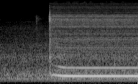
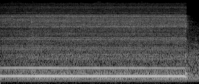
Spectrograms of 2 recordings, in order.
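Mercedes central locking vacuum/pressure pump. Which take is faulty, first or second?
first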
